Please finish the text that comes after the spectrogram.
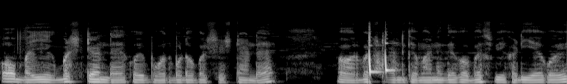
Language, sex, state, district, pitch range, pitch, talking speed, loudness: Rajasthani, male, Rajasthan, Nagaur, 100-110 Hz, 105 Hz, 245 wpm, -22 LUFS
